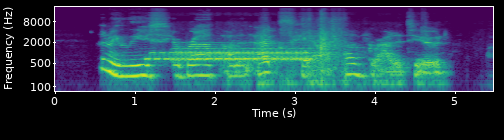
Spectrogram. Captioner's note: phone rings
